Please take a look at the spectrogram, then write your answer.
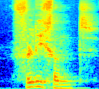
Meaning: present participle of vliegen
- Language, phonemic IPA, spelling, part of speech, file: Dutch, /ˈvli.ɣənt/, vliegend, verb, Nl-vliegend.ogg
